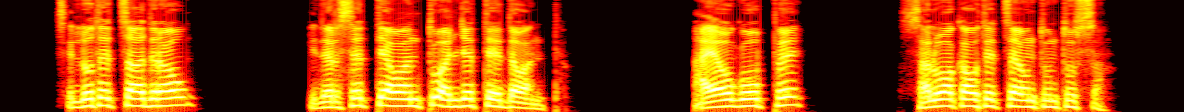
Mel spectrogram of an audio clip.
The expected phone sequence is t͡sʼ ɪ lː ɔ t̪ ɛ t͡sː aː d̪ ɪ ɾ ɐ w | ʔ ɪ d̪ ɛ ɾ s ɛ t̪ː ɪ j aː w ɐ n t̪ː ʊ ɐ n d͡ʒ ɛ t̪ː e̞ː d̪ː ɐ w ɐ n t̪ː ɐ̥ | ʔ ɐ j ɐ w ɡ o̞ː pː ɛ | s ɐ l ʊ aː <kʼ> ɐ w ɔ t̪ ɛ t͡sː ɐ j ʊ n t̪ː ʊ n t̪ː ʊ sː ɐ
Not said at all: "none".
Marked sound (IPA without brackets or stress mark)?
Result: k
